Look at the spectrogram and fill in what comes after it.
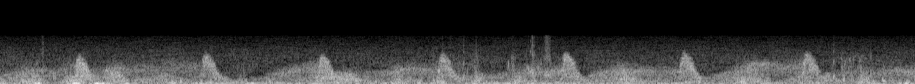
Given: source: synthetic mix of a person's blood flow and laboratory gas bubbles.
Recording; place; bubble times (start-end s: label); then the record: Doppler ultrasound of blood flow; subclavian vein
0.35-0.58 s: bubbles
4.31-4.87 s: bubbles
5.04-5.17 s: bubbles
5.23-5.57 s: bubbles
8.26-9.08 s: bubbles
From the record:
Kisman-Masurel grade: 221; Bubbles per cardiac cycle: several, 3 to 8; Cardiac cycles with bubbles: 10 to 50%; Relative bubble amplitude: barely perceptible (0.100 to 0.250); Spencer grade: 2 (many but less than half of the cardiac periods contain bubble signals, singularly or in groups); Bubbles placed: anywhere in the cardiac cycle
